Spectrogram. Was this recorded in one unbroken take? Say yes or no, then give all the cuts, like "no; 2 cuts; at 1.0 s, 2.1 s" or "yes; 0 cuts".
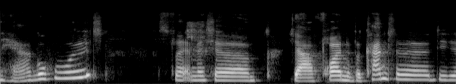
yes; 0 cuts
